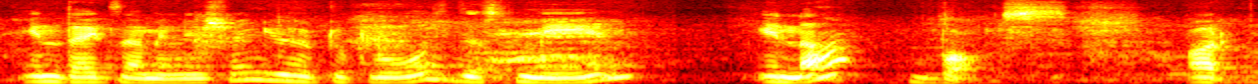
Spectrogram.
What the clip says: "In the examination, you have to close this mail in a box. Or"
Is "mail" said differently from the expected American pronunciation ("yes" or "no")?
yes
